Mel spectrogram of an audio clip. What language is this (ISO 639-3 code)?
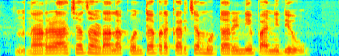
mar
